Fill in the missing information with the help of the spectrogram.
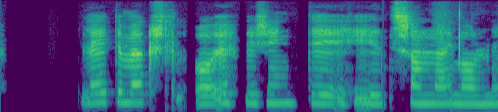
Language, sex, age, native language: Icelandic, male, 12, Icelandic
